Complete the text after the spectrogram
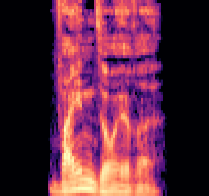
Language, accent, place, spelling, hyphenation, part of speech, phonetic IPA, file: German, Germany, Berlin, Weinsäure, Wein‧säu‧re, noun, [ˈvaɪ̯nˌzɔɪ̯ʁə], De-Weinsäure.ogg
- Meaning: tartaric acid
